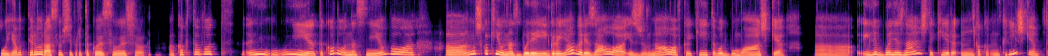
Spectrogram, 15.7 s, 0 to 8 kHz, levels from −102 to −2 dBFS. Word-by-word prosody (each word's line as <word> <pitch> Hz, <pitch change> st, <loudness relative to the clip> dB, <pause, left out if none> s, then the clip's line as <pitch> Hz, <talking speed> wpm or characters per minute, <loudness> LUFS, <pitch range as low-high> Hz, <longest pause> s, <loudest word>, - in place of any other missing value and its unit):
Ой, 210 Hz, -3 st, +1 dB
я 210 Hz, +4 st, 0 dB
вот 275 Hz, +2 st, -5 dB
1 300 Hz, +4 st, +3 dB
раз 205 Hz, -2 st, +2 dB
вообще 255 Hz, 0 st, -3 dB
про 230 Hz, 0 st, -7 dB
такое 235 Hz, 0 st, 0 dB
слышу. 210 Hz, -4 st, -2 dB, 0.3 s
А 210 Hz, -2 st, -6 dB
как-то 280 Hz, +7 st, -3 dB
вот, 335 Hz, +1 st, 0 dB, 0.5 s
э, 265 Hz, -, -4 dB
нь 300 Hz, -1 st, +1 dB
не, 245 Hz, -9 st, +3 dB
такого 340 Hz, -, -2 dB
у -, -, +2 dB
нас 245 Hz, 0 st, -1 dB
не 215 Hz, +2 st, +1 dB
было. 320 Hz, -6 st, 0 dB, 0.4 s
А, 250 Hz, -2 st, +2 dB
ну 350 Hz, +8 st, +3 dB
ш 405 Hz, 0 st, -4 dB
какие 410 Hz, -3 st, +3 dB
у -, -, +5 dB
нас 220 Hz, -3 st, +2 dB
были 225 Hz, +3 st, +5 dB, 0.2 s
игры? 205 Hz, -1 st, +3 dB
Я 290 Hz, -, +3 dB
вырезала 260 Hz, -, +2 dB
из 225 Hz, -1 st, -4 dB
журналов 235 Hz, +6 st, 0 dB
какие-то 250 Hz, +3 st, -3 dB
вот 215 Hz, 0 st, +2 dB
бумажки. 200 Hz, +1 st, -2 dB, 0.5 s
А, 110 Hz, -, -6 dB
или 255 Hz, +6 st, +1 dB
были, 270 Hz, +1 st, +3 dB
знаешь, 340 Hz, -, 0 dB
такие 245 Hz, -, -2 dB
р -, -, -1 dB
м, 225 Hz, 0 st, -3 dB
как, 225 Hz, +1 st, -8 dB
м, 215 Hz, -1 st, -6 dB
книжки, 275 Hz, -, -2 dB
240 Hz, 170 wpm, -24 LUFS, 215-285 Hz, 0.5 s, у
